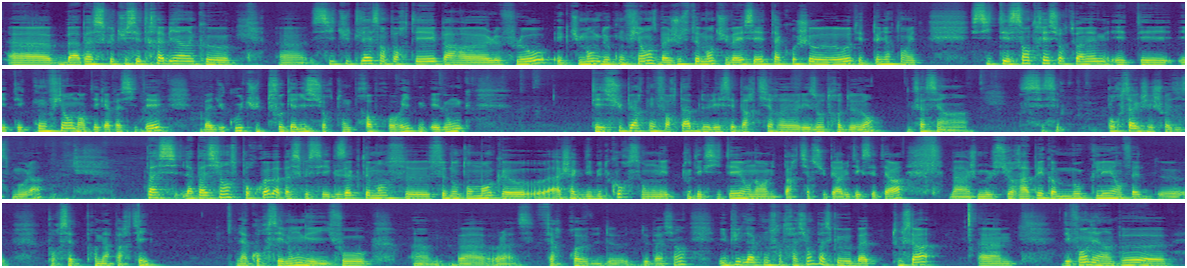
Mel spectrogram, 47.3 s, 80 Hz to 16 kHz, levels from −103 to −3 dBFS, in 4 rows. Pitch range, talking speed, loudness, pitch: 115-140 Hz, 215 wpm, -17 LUFS, 125 Hz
